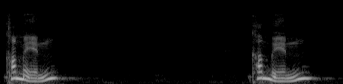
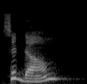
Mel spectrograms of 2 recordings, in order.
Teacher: the secret of this politeness in expression is the rising tone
